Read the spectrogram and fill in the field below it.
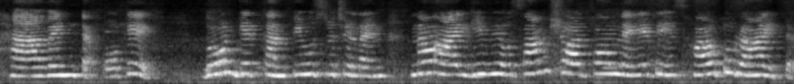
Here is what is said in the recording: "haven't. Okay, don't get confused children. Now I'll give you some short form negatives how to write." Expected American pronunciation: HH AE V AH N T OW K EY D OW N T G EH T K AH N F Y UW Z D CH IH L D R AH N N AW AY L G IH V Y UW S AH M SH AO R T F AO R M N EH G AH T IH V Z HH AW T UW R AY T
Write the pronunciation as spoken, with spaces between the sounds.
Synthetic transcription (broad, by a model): HH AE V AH N T OW K EY D OW N T G EH T K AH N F Y UW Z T CH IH L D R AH N N AW AY L G IH V Y UW S AH M SH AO R T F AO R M N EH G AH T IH Z HH AW T UW R AY T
